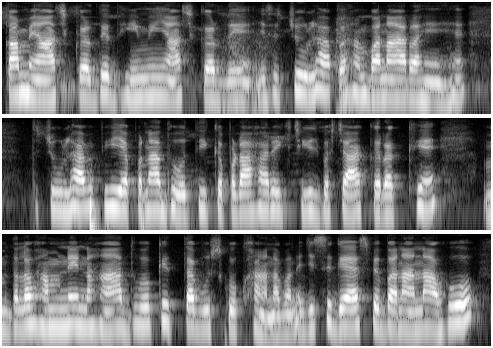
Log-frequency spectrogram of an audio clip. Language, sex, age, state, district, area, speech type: Hindi, female, 60+, Uttar Pradesh, Prayagraj, urban, spontaneous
